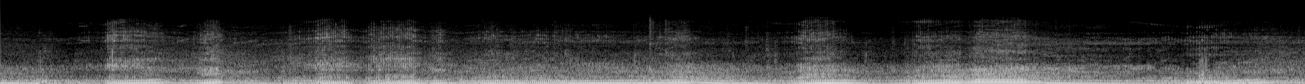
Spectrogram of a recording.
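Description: Tyres crunch and grind over loose dirt.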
